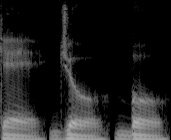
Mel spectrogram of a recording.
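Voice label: "kejobo", concatenated syllables; Affixing experiment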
